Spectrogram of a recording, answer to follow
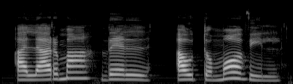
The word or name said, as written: alarma del automovil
